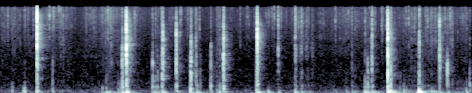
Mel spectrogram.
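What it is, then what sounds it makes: Kraft paper strip crinkling. A thin brown kraft paper strip is held in both hands, then folded and crumpled with the fingertips. It makes a series of sharp, dry crinkles and crackles that reach up into bright highs, with quieter rustling and a low hum underneath.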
